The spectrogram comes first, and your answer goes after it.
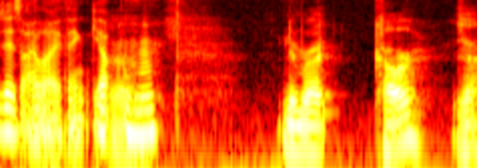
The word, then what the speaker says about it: Nimrat Kaur: Nimrat Kaur?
